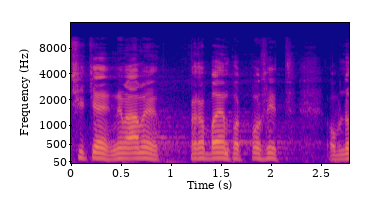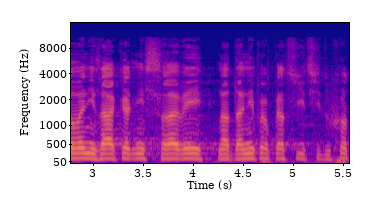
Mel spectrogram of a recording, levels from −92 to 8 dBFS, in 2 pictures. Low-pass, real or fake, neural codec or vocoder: 10.8 kHz; real; none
